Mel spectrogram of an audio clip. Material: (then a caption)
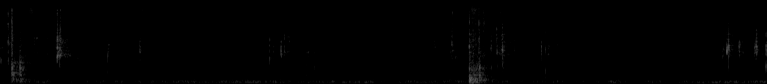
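Soap. A utility knife blade shaves the edges off a solid cream bar of soap held in the hand. Crisp, bright scraping and crackling cuts come in short bursts over a quiet, steady hiss, with the strongest stroke near the middle.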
